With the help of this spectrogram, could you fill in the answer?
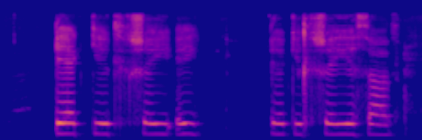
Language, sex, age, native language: Icelandic, male, 10, Icelandic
